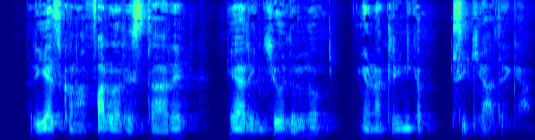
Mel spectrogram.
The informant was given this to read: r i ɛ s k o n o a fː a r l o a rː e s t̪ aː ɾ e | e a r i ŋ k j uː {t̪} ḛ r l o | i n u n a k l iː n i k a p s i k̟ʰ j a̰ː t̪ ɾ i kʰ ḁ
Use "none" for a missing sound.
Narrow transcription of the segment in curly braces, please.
d̪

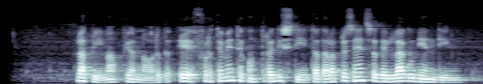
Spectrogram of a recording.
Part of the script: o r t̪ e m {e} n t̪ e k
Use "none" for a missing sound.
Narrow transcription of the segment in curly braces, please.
e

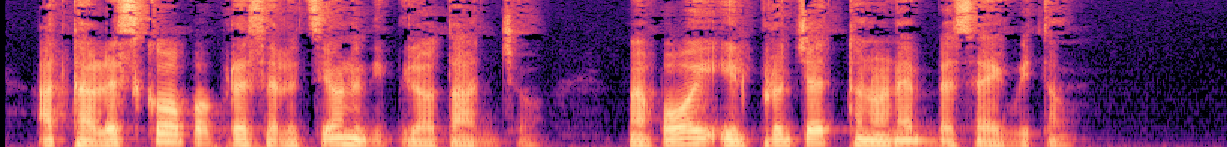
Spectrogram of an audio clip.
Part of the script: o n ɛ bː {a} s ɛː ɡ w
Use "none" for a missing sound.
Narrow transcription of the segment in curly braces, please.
e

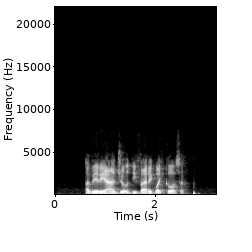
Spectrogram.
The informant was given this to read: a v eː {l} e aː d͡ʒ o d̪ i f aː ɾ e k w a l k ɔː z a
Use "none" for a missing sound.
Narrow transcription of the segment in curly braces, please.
ɾ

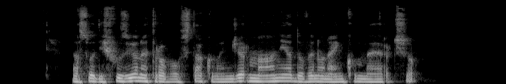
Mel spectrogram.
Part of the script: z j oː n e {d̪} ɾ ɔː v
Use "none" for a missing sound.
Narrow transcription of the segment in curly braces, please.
t̪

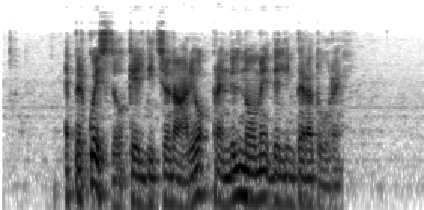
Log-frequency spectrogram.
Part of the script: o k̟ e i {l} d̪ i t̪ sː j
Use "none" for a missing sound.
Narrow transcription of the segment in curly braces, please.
l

